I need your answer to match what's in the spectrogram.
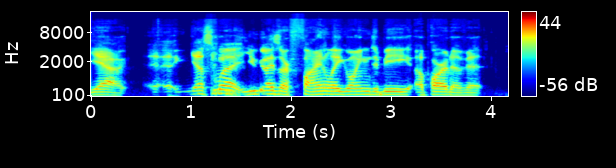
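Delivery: plain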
